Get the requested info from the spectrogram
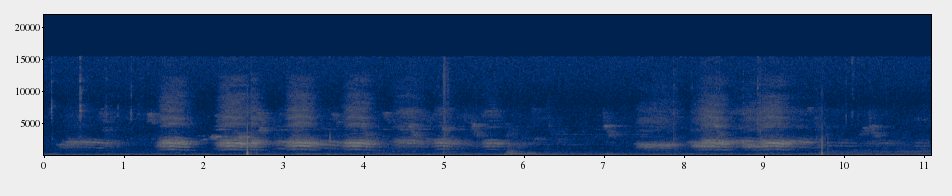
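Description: A bird calling over and over, about two calls a second, in two bouts with a short pause between. Two sharp clicks stand out, one about two and a half seconds in and one near the end.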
